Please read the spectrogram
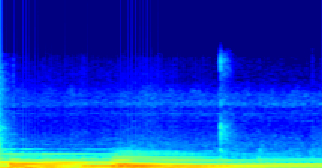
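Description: Background piano music: slow, soft chords, the last one held and fading.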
